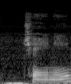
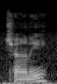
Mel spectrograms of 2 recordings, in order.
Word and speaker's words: Chani: And then we switch back to Paul, and he's just been given the food by Chaney, and I think it's a long A, Chaney, not Chani.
